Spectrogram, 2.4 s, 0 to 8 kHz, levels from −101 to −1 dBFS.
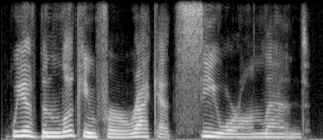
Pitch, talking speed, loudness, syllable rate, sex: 210 Hz, 295 wpm, -17 LUFS, 5.8 syllables/s, female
